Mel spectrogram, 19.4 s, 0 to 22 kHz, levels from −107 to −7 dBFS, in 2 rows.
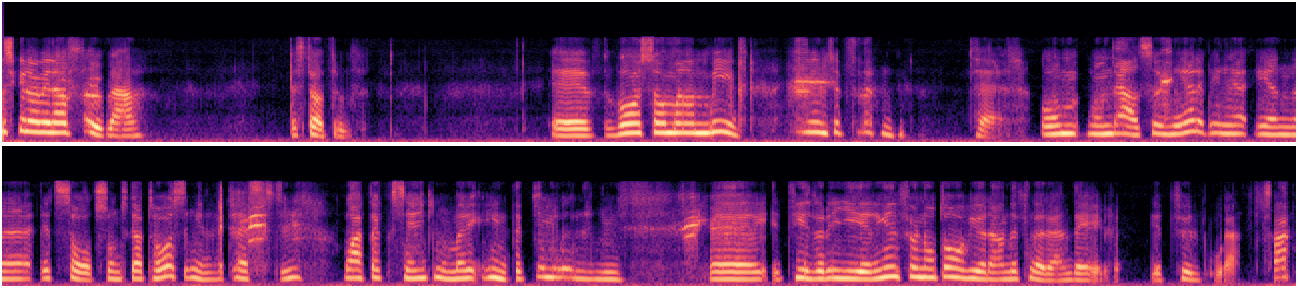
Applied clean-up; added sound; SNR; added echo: neural diffusion model UNIVERSE++.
